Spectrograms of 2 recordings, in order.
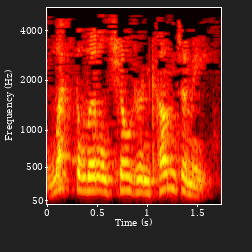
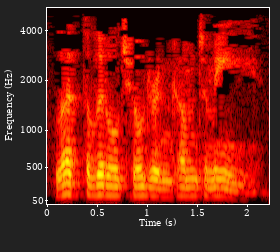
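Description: First: It is said sharply in a stern, firm voice. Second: It is said quietly in a soft, gentle voice. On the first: The speaker is indignant and displeased. The speaker calls it right. "much more riled than that and probably sternly said" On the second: The speaker is calm and gentle. The speaker calls it wrong. "very quietly in a soft-spoken voice saying"

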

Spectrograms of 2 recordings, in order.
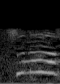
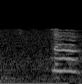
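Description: First: It is shouted in a full, loud voice. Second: It is said in a small, thin voice. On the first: Someone is crying out for help. "Dapat sumigaw siya" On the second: A tiny statue is crying out for help. "Di ba maliit yung boses nun?"

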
